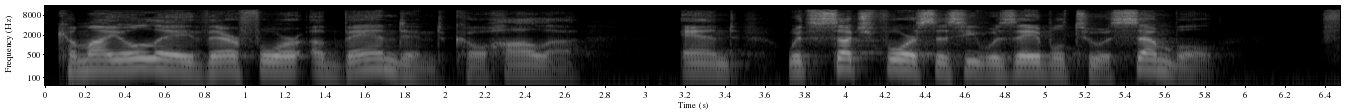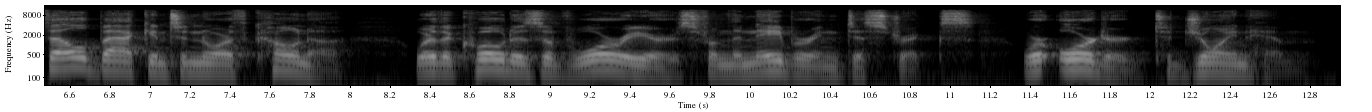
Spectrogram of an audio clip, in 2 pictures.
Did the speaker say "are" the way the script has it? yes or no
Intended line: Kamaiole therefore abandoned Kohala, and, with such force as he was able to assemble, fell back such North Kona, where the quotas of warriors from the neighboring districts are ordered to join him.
no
